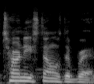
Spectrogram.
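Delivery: plain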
